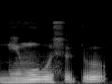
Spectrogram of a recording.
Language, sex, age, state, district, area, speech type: Assamese, male, 60+, Assam, Kamrup Metropolitan, urban, spontaneous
